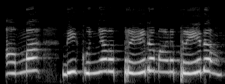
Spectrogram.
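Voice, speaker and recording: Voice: very high-pitched, level tone, moderate pace, dull audio. A voice actor playing a frightened young girl in a cartoon, who stammers and keeps pleading with her mother. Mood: insistent. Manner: panicky, stammering, cries for mother. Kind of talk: cartoon voice acting.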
